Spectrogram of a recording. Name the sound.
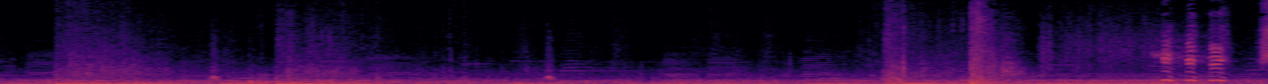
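gunshots in the video game Sam & Max: The Devil's Playhouse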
